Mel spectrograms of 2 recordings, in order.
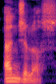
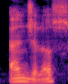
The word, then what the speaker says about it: ⲁⲅⲅⲉⲗⲟⲥ: Well, simply because I believe Coptic originally didn't have or doesn't have the same ing or ng sound as the English word sing which Greek uses uh to pronounce which Greek uses when uh when uh pronouncing the pronouncing the word angelos. The Greeks would pronounce it differently. Um they would have this ng sound which we have in English.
